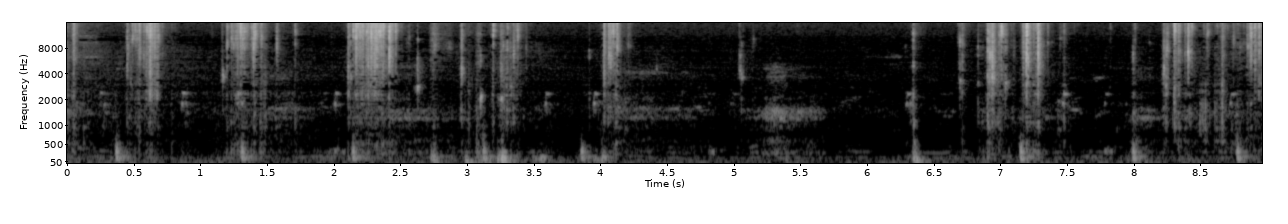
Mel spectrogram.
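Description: Faint, irregular small clicks and knocks of a screw being handled and fitted against a water pump's mounting bracket.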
